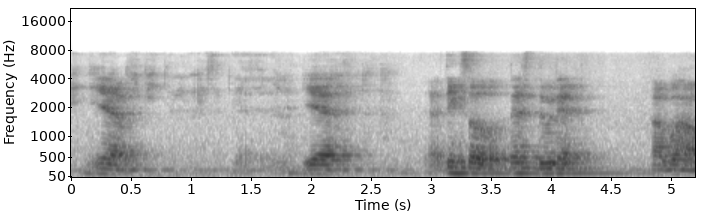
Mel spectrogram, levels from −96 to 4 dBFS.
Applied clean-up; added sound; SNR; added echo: none; none; none; none.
